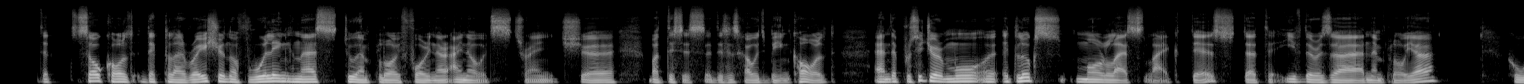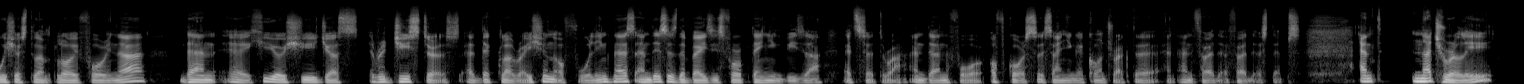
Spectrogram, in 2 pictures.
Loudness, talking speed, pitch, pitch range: -24 LUFS, 160 wpm, 105 Hz, 95-120 Hz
